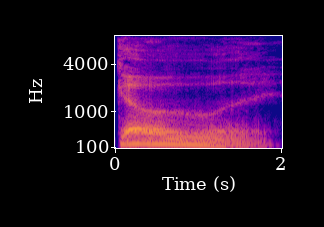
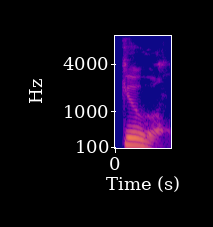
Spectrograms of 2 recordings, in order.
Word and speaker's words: Gould: alongside our boy mik go I don't think that's how you say it that's exactly how I said it it's how you say it uh yeah Mike ghou rhymes with cool rhymes with cool Mike cool is here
